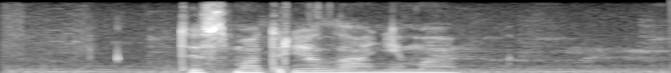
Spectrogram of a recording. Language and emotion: Russian, sad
